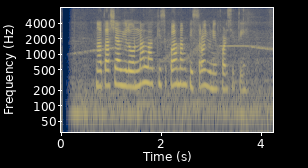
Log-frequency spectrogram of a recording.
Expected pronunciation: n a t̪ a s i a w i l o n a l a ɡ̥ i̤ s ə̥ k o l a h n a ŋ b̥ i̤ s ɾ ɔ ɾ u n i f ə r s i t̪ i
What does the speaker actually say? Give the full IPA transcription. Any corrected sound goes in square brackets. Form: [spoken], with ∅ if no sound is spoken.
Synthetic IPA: n a t̪ a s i a w i l o n a l a ɡ̥ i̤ s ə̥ k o l a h n a ŋ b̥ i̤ s ɾ ɔ [∅] u n i f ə r s i t̪ i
